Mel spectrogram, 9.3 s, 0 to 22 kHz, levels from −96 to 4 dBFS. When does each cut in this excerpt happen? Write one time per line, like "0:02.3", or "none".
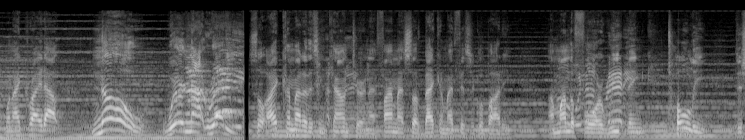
0:03.0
